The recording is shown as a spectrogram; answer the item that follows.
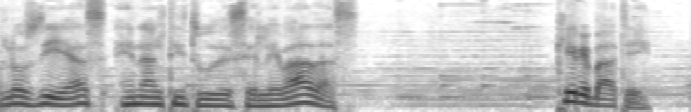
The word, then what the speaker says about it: Kiribati: Kiribati. Y sí, así es como se pronuncia.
